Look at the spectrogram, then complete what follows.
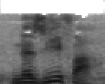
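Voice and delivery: ordinary talk, nothing marked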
